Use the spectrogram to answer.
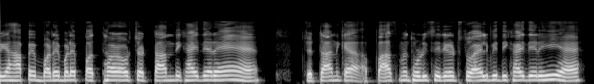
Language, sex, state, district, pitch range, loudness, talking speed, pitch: Hindi, male, Jharkhand, Garhwa, 185-200 Hz, -10 LUFS, 240 wpm, 195 Hz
